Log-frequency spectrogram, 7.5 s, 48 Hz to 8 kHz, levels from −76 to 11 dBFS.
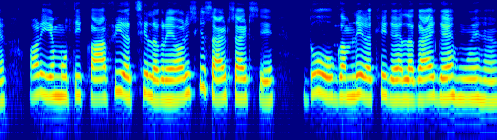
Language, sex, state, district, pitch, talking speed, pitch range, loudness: Hindi, female, Bihar, Muzaffarpur, 230 Hz, 160 wpm, 220-250 Hz, -16 LUFS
